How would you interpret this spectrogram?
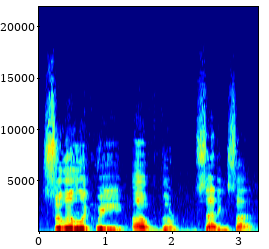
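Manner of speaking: loud, slow proclamation starting high; mock-grand declamation. Player gliding down at sunset, loud mock-grand declamation. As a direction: declaim it slowly like a grand title.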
